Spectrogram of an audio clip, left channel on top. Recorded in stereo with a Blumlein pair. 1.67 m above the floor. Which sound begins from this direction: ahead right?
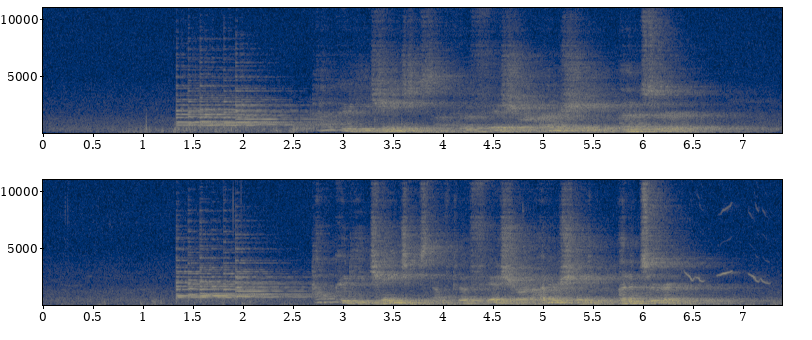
A man speaking, at 2.7 s.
